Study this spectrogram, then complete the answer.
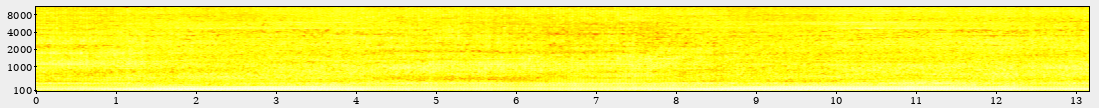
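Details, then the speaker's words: Zero-turn mower test-mowing overgrown grass after maintenance and replacement of the deck spindles and bearings: steady engine under mowing load, even low drone, no bearing squeal or grinding. The new spindles run very quietly and the mower is healthy. "These bearings on these new spindles are so quiet. Like I literally didn't even know if the blades kicked"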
